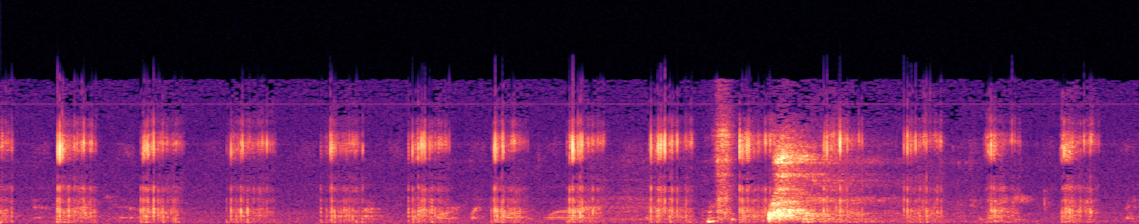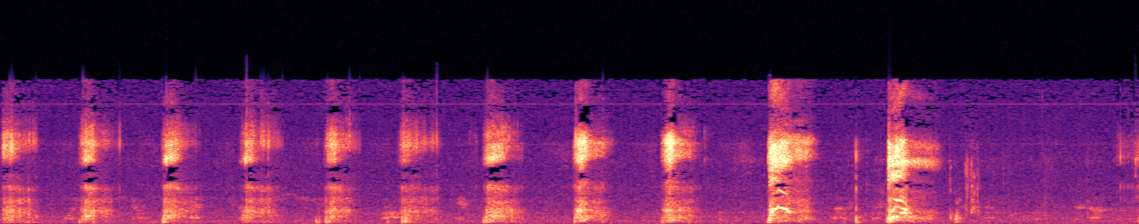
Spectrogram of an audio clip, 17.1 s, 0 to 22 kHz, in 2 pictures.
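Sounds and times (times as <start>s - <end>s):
cat coughing: 5.4s - 6.6s, 8.6s - 15.6s.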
